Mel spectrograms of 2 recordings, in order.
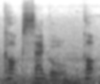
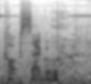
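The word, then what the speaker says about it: Çox sağ ol: Thank you, Coxsagul. Coxsagul. Saggy cock is how you say thank you.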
